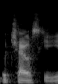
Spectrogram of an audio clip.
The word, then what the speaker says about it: Wachowski: Wachowski? – Wachowski, yeah.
